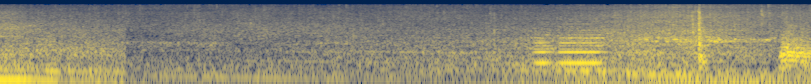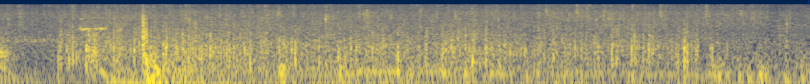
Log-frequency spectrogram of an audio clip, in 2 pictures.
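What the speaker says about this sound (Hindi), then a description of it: "बारिश होने वाली है" Steady rain patters on a surface, with a low rumble like distant thunder and a passing vehicle swelling midway.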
